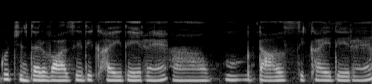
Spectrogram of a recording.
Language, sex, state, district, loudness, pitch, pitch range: Hindi, female, Bihar, Sitamarhi, -22 LUFS, 190 Hz, 185-205 Hz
